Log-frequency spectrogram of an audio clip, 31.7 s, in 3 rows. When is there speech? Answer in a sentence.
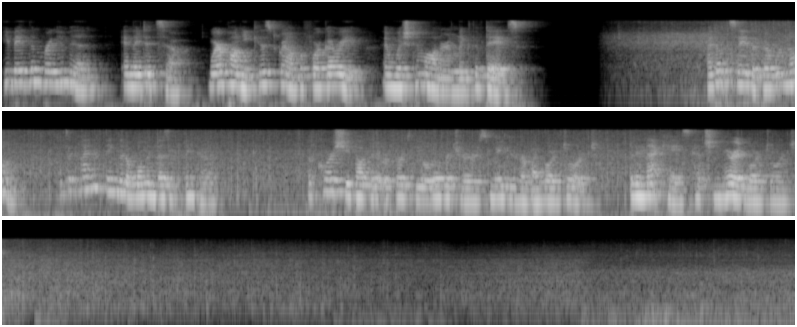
The speech can be heard from 0.0 to 7.0 s, from 9.4 to 13.4 s and from 14.7 to 21.1 s.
